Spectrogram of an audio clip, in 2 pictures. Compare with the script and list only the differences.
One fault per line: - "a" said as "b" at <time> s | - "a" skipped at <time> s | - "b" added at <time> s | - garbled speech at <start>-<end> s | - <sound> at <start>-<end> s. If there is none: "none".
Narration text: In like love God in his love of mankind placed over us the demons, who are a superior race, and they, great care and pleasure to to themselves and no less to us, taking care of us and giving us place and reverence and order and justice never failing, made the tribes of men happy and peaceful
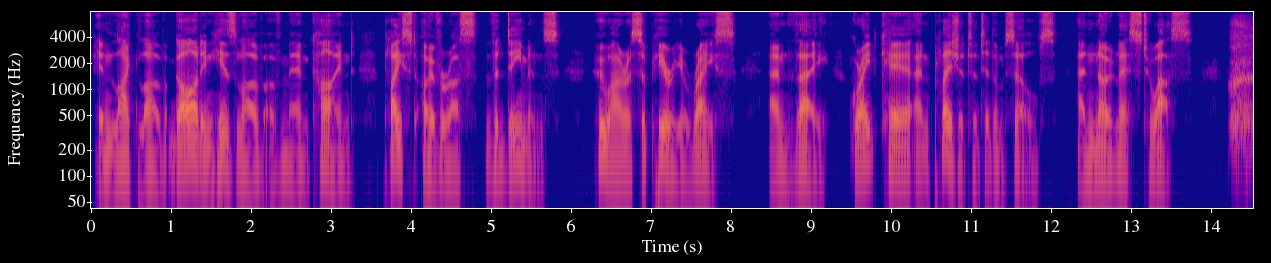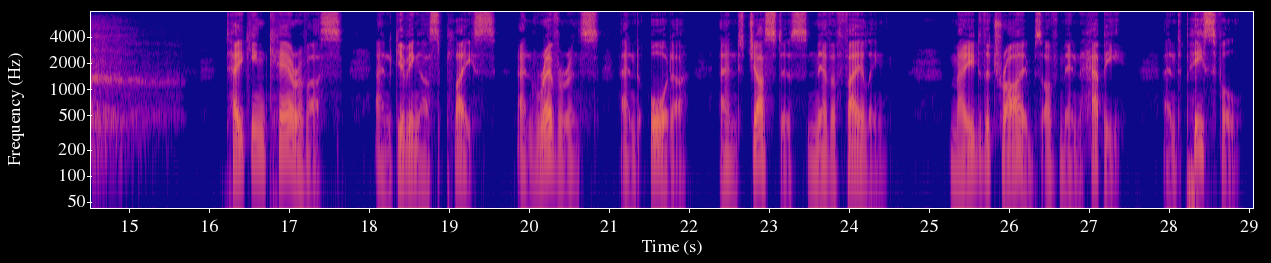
- sigh at 14.2-15.8 s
